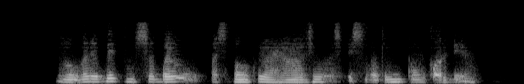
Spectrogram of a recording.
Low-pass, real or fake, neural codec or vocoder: 7.2 kHz; fake; codec, 44.1 kHz, 0.9 kbps, DAC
